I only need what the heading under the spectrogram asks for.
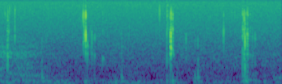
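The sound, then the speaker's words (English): Three sharp, wet crunches spaced evenly apart, like teeth biting into a crisp pickle, with quiet chewing noise between them and no voices. “It's like the ASMR video where the woman is biting into pickles and then she crunches the pickle sound.”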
